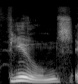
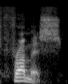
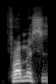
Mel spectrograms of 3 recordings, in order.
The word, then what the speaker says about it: Frumess: It's not fumes. It's Frumess. Frumess is how you pronounce the name.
